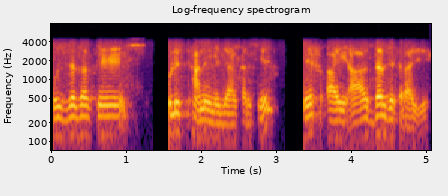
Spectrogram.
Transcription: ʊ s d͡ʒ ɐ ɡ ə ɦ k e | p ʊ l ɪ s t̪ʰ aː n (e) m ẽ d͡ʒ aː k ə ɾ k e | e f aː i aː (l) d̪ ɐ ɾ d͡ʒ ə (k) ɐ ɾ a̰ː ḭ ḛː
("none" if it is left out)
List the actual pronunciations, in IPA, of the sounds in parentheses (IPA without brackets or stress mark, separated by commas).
e, ɾ, k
